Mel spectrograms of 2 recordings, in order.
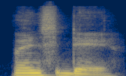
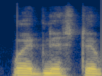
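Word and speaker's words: Wednesday: ডাব্লিউ ই ডি এন ই এস ডি এ ওয়াই ওয়েন্সডে মানে বুধবার। এখানেও ডি লেটারটি silent থাকবে। আমরা অনেকে ভুল করে ওয়েডনেসডে বলি, এটা ভুল উচ্চারণ।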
